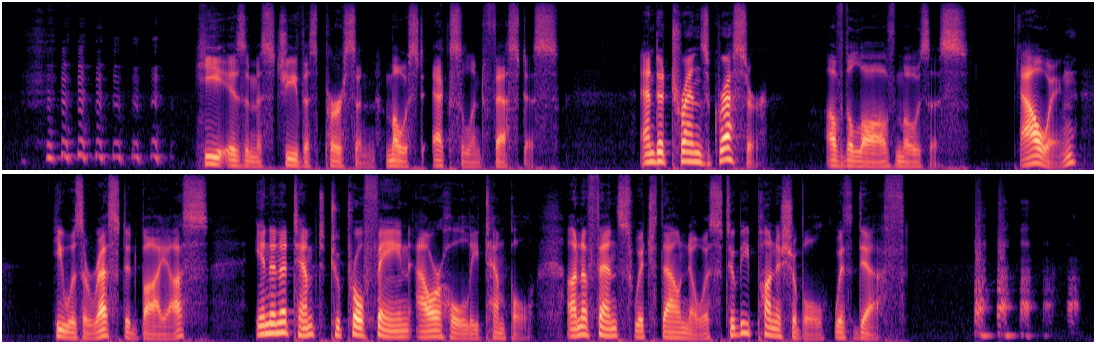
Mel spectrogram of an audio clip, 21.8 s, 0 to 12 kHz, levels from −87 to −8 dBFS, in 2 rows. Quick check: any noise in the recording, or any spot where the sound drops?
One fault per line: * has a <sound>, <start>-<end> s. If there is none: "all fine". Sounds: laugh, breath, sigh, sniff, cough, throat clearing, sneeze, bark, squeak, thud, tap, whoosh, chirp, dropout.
* has a laugh, 0.2-1.7 s
* has a laugh, 20.6-21.7 s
